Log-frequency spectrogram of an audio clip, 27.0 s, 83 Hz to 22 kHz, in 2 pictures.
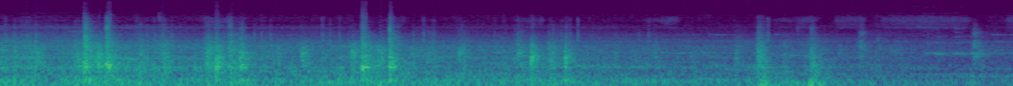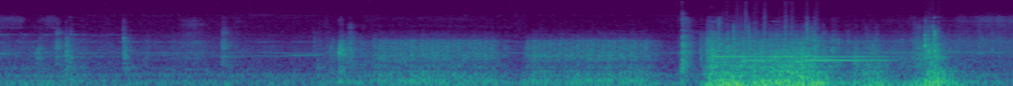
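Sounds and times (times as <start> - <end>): train rumbling with wheel clacks: 0.0 - 27.0
faint steady ringing tone: 22.9 - 27.0.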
